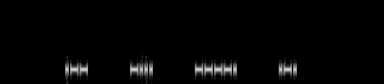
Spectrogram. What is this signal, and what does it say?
Morse code, heard as a keyed tone, about 53 wpm, spaced as for 17 wpm, 700 Hz. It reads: WB9R
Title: USA Call Signs - 4 Characters - 6x Character Spacing - 50wpm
